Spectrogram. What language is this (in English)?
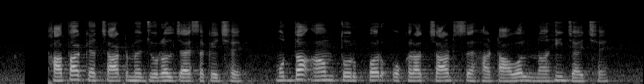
Maithili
